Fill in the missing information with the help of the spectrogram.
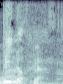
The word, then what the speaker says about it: Pinot: Claro, eso te iba a decir, tiene una pronunciación, eh, porque yo le digo Pinot Noir y es Pinot Noir. Pino, claro.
